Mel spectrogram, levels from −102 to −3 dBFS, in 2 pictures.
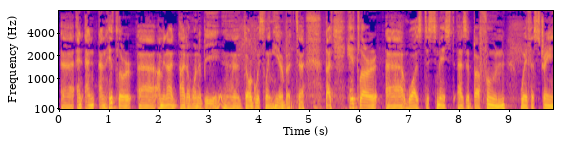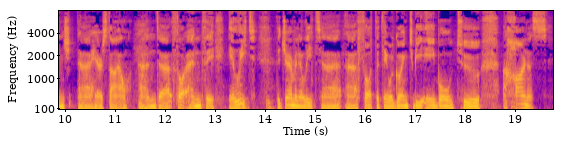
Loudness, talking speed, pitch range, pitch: -18 LUFS, 165 wpm, 90-100 Hz, 95 Hz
